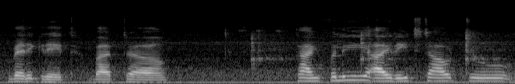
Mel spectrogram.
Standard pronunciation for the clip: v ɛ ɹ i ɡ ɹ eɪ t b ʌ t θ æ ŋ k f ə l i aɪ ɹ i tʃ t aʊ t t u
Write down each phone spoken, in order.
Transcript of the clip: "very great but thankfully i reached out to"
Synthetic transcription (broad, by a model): v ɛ ɹ i ɡ ɹ eɪ t b ʌ t t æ ŋ k f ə l i aɪ ɹ i tʃ t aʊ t t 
